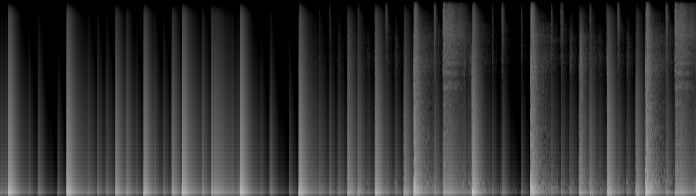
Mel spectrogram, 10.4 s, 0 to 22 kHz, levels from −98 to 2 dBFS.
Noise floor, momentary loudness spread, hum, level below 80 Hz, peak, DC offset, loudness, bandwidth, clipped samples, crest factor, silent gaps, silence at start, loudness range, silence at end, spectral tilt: -59 dBFS; 19 LU; none; -48 dBFS; -16 dBFS; under 0.1%; -38 LUFS; over 20 kHz; under 0.1%; 22 dB; none; 0 s; 3 LU; 0 s; -5.5 dB/octave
